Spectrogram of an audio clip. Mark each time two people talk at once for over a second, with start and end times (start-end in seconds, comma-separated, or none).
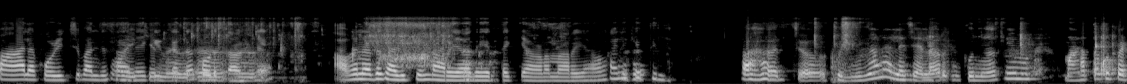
1.2-2.6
